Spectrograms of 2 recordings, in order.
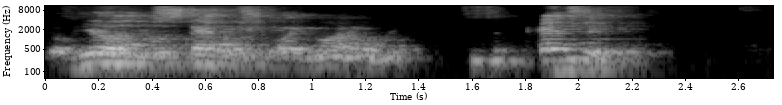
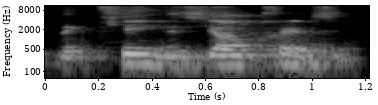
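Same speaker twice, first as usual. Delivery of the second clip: normal talking voice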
